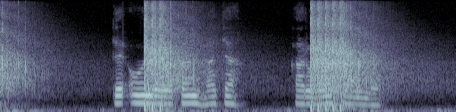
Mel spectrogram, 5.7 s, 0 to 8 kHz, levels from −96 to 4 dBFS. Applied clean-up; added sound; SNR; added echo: none; Gunshot, gunfire; -4 dB; none.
